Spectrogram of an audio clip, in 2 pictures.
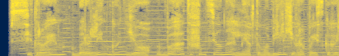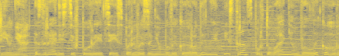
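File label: Ukrainian, female; Professionelle Sprecher und Sprecherinnen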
